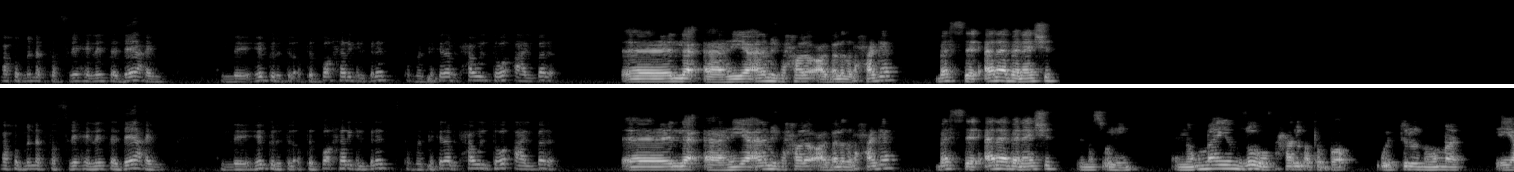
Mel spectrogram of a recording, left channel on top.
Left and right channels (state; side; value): drops out; left; at 10.6 s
